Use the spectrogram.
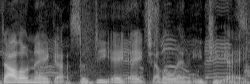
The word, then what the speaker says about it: Dahlonega: you spell that for Dahlonega like Dahl Onaga so da HL ome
